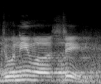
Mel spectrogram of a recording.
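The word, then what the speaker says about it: university: पर बोलने के टाइम थोड़ी यू की आवाज़ आती है। जो इसकी राइट प्रोनाउंसिएशन है वो है यूनिवर्सिटी। क्या बोला? यूनिवर्सिटी। आवाज़ किसकी है, यू की ज की?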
